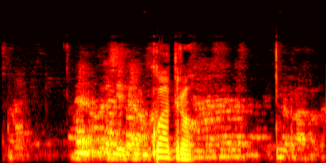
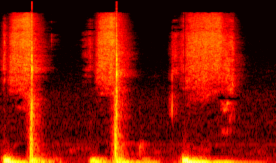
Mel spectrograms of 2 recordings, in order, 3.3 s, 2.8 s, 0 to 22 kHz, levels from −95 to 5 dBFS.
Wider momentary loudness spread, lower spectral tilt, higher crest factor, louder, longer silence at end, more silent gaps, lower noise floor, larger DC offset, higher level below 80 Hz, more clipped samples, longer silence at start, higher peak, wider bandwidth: about the same, 16 LU vs 16 LU; first, -7.5 dB/octave vs -3 dB/octave; about the same, 20 dB vs 20 dB; about the same, -20 LUFS vs -21 LUFS; second, 0 s vs 0.4 s; neither; first, -42 dBFS vs -37 dBFS; neither; second, -52 dBFS vs -20 dBFS; neither; about the same, 0.1 s vs 0.05 s; about the same, -2 dBFS vs 0 dBFS; second, 7.8 kHz vs 16.5 kHz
